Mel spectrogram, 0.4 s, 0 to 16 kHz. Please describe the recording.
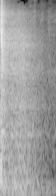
Instrument samples > Percussion
Plastic Metal Bang Bass
A piece of plastic snaps into place on a metal frame. A plastic cover jumping fit and snug where it belongs — a hole on the metal panel flooring of a washer. Recorded with a Canon EOS M50 in a kitchen. Stereo-split, normalized and extracted using Audacity.
base, collision, rumble, bass, bang, rumbly, lo-fi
